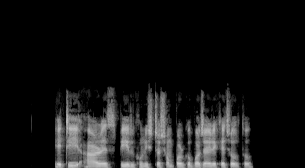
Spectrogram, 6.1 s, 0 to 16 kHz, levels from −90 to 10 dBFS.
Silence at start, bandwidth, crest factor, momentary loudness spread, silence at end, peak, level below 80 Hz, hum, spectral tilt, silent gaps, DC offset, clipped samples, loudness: 1.1 s; 7.8 kHz; 18 dB; 6 LU; 1.1 s; -2 dBFS; -60 dBFS; none; -4.5 dB/octave; none; under 0.1%; under 0.1%; -17 LUFS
